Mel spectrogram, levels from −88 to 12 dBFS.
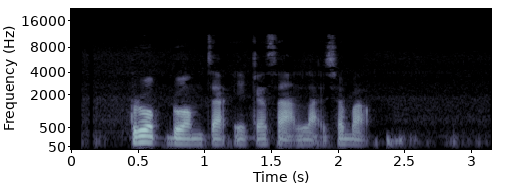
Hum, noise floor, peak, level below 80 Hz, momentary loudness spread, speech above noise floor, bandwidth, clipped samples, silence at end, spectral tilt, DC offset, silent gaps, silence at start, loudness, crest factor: none; -61 dBFS; -6 dBFS; -66 dBFS; 11 LU; 36 dB; 11.5 kHz; under 0.1%; 0.75 s; -7 dB/octave; under 0.1%; none; 0.45 s; -26 LUFS; 22 dB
